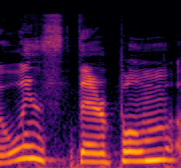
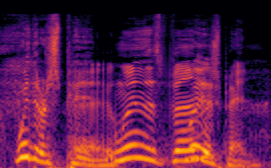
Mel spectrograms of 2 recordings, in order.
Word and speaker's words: Witherspoon: Es una película que tiene a Reese Winsterpum o lo como se pronuncia? porque es imposible. – Witherspoon.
